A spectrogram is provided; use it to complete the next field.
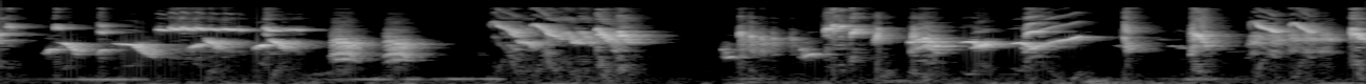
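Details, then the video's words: Orange-headed thrush, a young bird learning, delivers fast varied phrases of whistles, buzzy notes and sweeping slurs, with a short silent break midway. "Burung Anis merah muda belajar mabuk"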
